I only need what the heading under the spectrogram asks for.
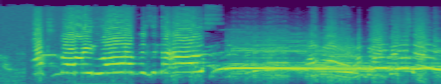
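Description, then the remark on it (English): A crowd cheers loudly at a ribbon-cutting celebration in Roxbury, hyped up by Senator Liz Miranda, with high, sustained whoops and shouts rising over a constant roar of voices for several seconds without letting up. “Senator Liz Miranda got the crowd hyped up with her Roxbury pride.”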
